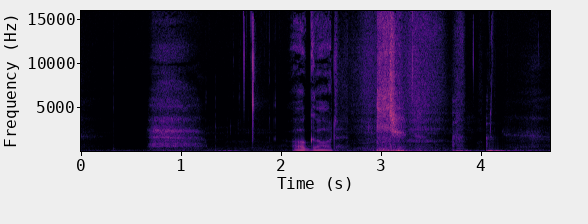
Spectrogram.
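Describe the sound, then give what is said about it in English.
A person exaggeratedly imitates heavy breathing and panting, with a breathy exhale followed by voiced huffs and a gasp, mixed with brief spoken exclamations. “You've got to do more, heavy breathing.”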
